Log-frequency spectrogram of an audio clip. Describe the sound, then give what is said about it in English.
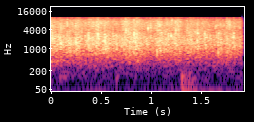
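A church audience claps together: a dense, steady wash of applause that holds at an even, fairly soft level without any break. “Give the Lord a big, big clap.”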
